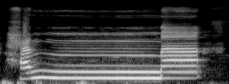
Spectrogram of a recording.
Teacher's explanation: huruf mim bertasydid adalah termasuk huruf gunnah musyaddadah. Jadi dibaca dengung 2 harokat. Hamma. Setelah huruf mim terdapat huruf alif.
